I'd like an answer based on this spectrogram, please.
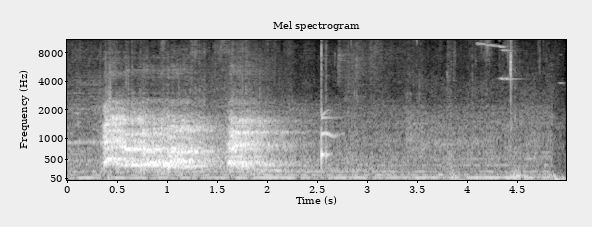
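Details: Young female German Shepherd, reactive on leash, barking at a trainer's arrival; two long, harsh, forceful barks followed by a short yip and fading room hum.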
